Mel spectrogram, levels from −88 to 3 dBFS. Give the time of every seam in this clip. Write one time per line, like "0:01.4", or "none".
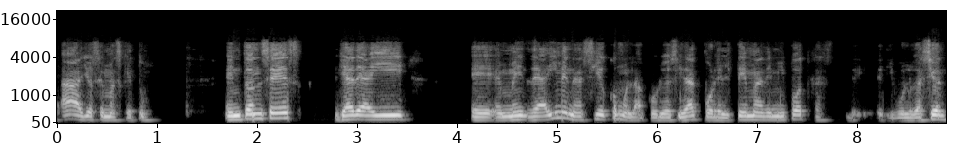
0:01.5
0:04.7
